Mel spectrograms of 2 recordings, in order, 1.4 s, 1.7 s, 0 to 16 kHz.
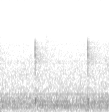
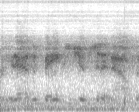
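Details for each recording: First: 1960s Volt 2-transistor radio, previously completely dead, battery 4.3 V: two sharp speaker pops when power switch is wiggled, no station received; improvement but still no reception. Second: 1960s Volt 2 two-transistor radio, previously completely dead, now repaired and receiving a station clearly at low volume with voice and music, no crackle or dropouts.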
